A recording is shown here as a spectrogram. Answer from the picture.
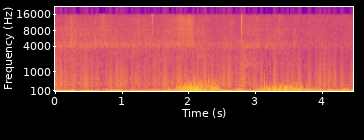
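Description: Wind rumbling on a handheld phone's microphone, with two stronger low swells about two and three and a half seconds in, mixed with the soft steps of someone walking over snow.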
